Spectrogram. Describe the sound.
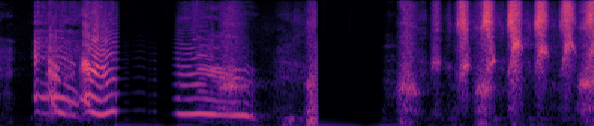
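A person imitates a whimpering dog: two wavering, whiny moans, a short grunt, then a quick rhythmic run of breathy yelps and pants, fairly loud.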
